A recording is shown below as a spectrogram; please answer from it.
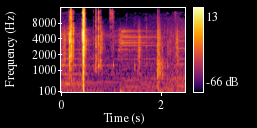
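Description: Pull tab of an aluminium energy-drink can being opened: a sharp click, then a louder crack about half a second in as the seal breaks. Background music plays throughout.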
